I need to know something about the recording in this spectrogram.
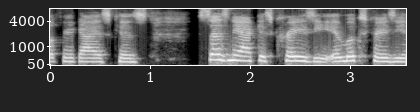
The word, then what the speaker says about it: Szczesniak: I'm going to spell it for you guys because Szczesniak is crazy.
